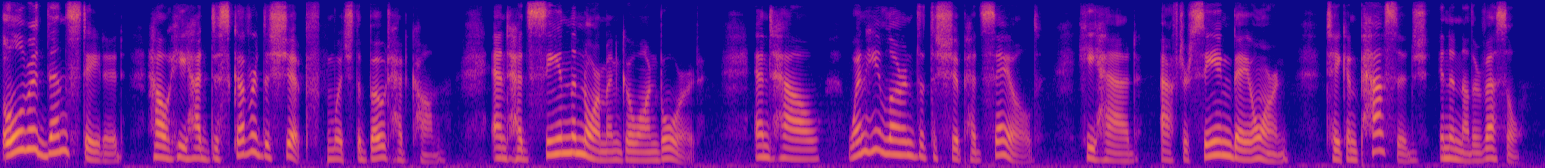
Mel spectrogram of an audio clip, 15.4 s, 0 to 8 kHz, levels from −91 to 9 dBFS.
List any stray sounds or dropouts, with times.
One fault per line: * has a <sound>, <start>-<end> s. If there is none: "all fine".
* has a dropout, 3.2-3.3 s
